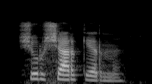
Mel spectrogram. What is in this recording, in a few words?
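"сюр-сяркерны", Komi, female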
